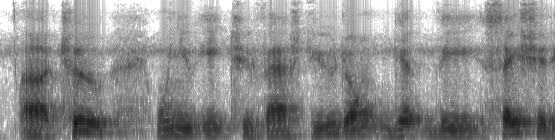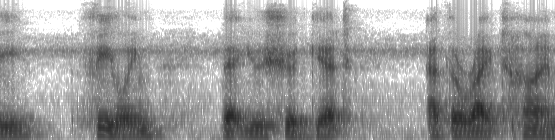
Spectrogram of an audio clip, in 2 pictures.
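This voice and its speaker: An unremarkable speaking voice: a man with an American accent, medium pitch, lively intonation and a fairly slow pace. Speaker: chiropractor. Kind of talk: health talk video.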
